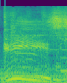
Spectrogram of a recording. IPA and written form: gɾis (gris)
